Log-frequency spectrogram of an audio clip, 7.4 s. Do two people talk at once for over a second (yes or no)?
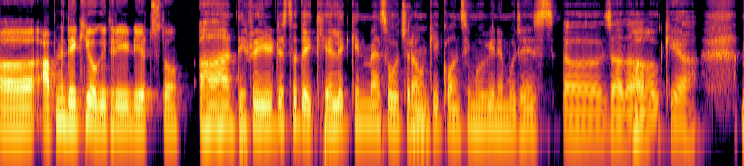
no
